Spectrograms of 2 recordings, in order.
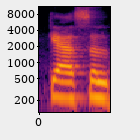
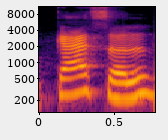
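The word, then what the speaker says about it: castle: यहाँ पर STLE जब भी साथ में रहता है, ऐसे आखिर में आपको नज़र आएगा, T साइलेंट रहता है, इसको STLE को हम सल करके पढ़ेंगे, तो कैसल या कासल।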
